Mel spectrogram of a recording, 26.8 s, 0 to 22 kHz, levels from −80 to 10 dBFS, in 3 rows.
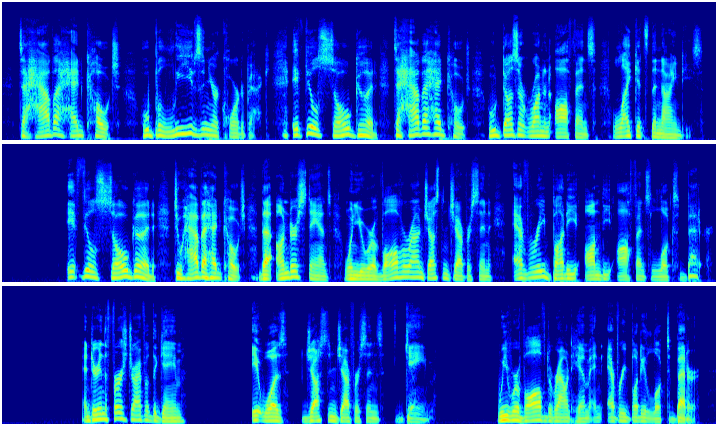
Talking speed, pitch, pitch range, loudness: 160 wpm, 115 Hz, 90-140 Hz, -28 LUFS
